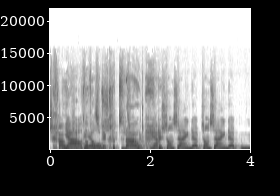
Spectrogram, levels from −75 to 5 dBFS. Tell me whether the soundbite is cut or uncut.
cut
